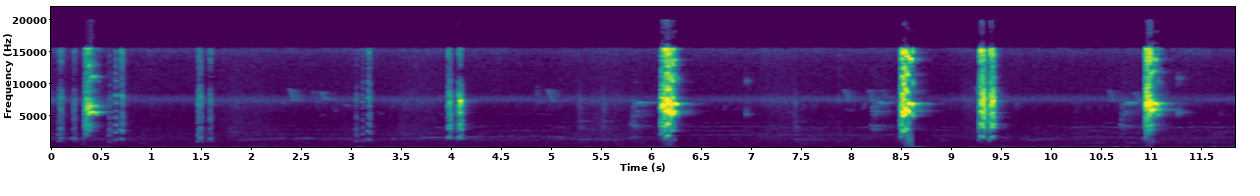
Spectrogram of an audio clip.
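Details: Green lorikeet calling as a lure with sparse, sharp screeches spaced one to two seconds apart, some brief and clipped, the later ones louder and harsher.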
